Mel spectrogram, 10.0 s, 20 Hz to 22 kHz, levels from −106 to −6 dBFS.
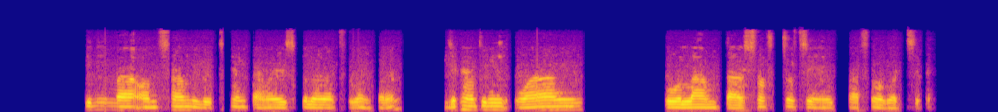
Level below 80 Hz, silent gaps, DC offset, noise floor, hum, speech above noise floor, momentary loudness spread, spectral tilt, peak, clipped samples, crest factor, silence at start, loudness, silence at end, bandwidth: -60 dBFS; 2.24-2.29 s, 2.97-3.02 s, 4.04-4.44 s, 5.86-6.65 s, 7.76-7.82 s, 8.37-8.49 s; under 0.1%; under -90 dBFS; none; over 73 dB; 10 LU; -7.5 dB/octave; -2 dBFS; under 0.1%; 16 dB; 0.85 s; -18 LUFS; 0.8 s; 7.6 kHz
